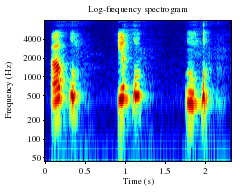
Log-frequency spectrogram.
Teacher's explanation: اس کی ادائیگی میں آواز لوٹتی ہوئی معلوم ہوگی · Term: حروف قلقلہ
